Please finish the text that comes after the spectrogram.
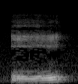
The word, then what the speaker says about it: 一: According to the rule that you just learned, a single-digit 1 without any other digits in the third green circle is pronounced 一.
